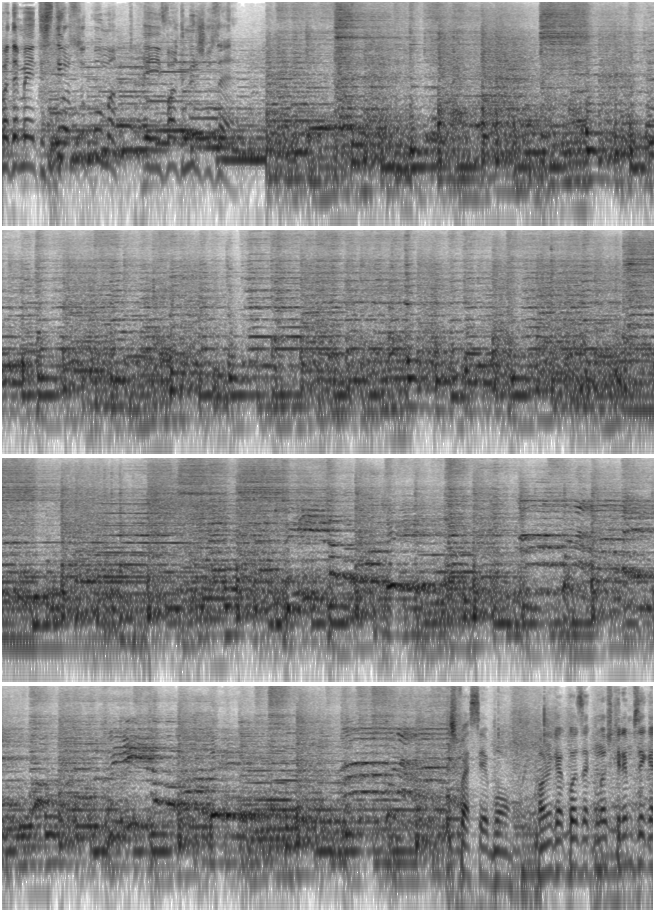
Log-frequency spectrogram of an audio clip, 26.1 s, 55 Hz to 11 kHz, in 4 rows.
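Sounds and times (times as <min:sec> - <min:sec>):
drum kit and percussion: 0:00.0 - 0:26.0
person singing: 0:15.1 - 0:24.2.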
